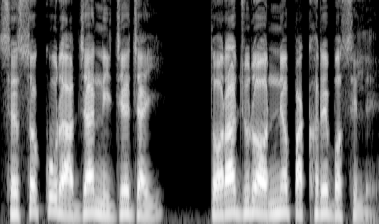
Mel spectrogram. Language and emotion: Odia, neutral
